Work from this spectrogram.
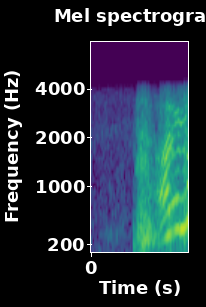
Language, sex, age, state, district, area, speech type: Dogri, female, 45-60, Jammu and Kashmir, Udhampur, rural, conversation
